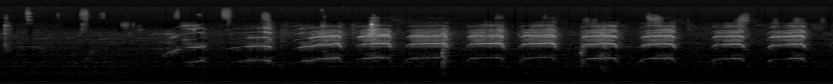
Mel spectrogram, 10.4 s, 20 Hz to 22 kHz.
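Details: Juvenile peregrine falcon screaming off-frame at a nest site in Reda, Poland, on 3 July 2024. About nine harsh, harmonic screams of about half a second each, repeated roughly every 0.8 seconds after a quiet start, over a steady low hum.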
